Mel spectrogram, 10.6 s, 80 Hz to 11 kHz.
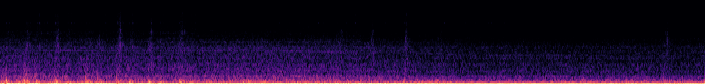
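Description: Inside the cabin of a 2006 Honda Civic Si under way, its K20Z3 four-cylinder engine and the road noise making a steady low drone as the car slows from about 36 to 28 mph. The sound is rougher for the first six seconds or so, then evens out.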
